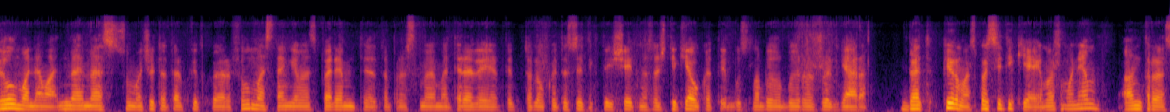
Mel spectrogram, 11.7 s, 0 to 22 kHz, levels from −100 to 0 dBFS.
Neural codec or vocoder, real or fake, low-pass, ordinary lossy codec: vocoder, 22.05 kHz, 80 mel bands, WaveNeXt; fake; 9.9 kHz; Opus, 16 kbps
